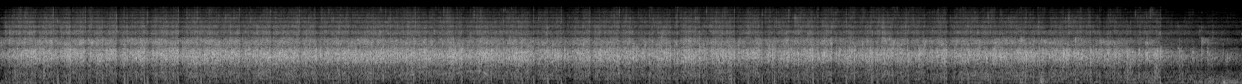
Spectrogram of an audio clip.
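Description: Crowd applauding loudly, starting suddenly and dying away near the end.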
